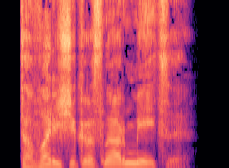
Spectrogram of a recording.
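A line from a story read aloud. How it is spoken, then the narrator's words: Quiet. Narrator (Russian): сказал я негромко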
